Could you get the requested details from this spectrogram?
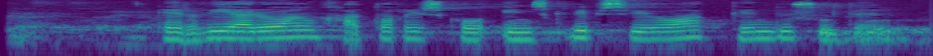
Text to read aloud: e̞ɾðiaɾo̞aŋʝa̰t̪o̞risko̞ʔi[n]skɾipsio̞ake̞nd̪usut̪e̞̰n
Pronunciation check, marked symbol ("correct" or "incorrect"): correct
